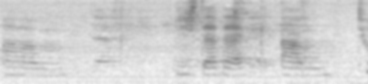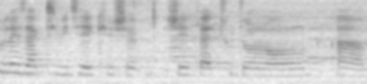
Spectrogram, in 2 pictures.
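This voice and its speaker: A woman's voice: on the high side, steady tone, a little slow, roomy sound, noisy background. A young woman gives a hesitant, unscripted testimonial, using many fillers. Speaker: former immersion student.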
